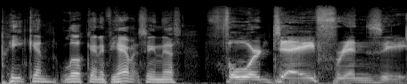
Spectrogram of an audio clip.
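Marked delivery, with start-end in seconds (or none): 2.1-4.1 monster truck promo announcer voice. Speaker reads an item off a list to Jay in a monster truck voice. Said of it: "I did the monster truck voice".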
